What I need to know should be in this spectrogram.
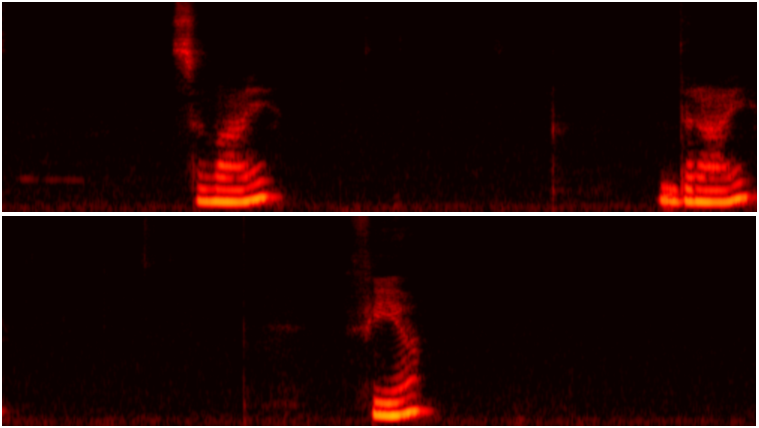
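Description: Yarn rustles softly as it is looped onto a crochet hook.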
